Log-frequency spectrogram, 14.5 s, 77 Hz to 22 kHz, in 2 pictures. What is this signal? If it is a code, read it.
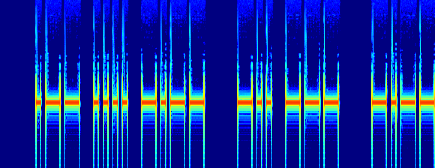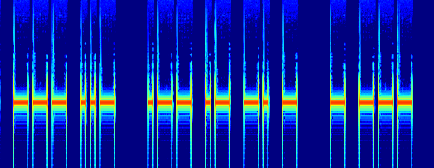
Morse code, heard as a keyed tone, about 15 wpm, 700 Hz. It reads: WHY DO YOU WANT TO
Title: Sets of 5 Words Encore2 15wpm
